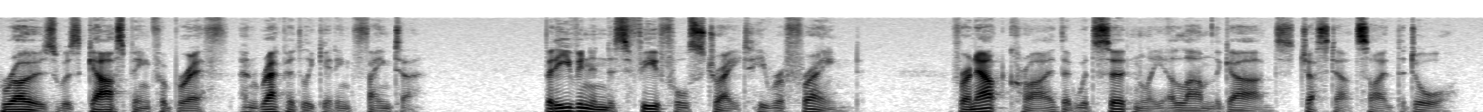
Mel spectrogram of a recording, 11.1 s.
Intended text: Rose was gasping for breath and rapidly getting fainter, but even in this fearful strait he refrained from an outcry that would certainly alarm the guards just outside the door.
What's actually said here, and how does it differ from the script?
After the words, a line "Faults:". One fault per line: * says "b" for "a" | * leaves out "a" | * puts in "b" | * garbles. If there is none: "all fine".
Rose was gasping for breath and rapidly getting fainter, but even in this fearful strait he refrained for an outcry that would certainly alarm the guards just outside the door.
Faults:
* says "for" for "from"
